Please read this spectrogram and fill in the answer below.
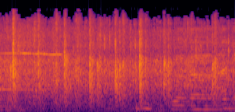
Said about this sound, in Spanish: Si le podemos dar un aplauso.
